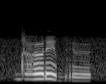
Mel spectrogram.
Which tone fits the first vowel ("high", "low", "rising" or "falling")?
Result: high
